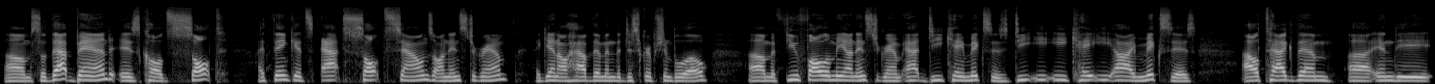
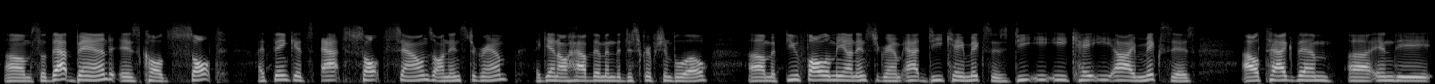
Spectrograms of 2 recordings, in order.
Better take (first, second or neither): first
